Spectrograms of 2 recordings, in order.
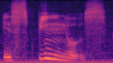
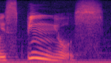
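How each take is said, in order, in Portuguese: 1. A sílaba tônica é a penúltima. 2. A sílaba tônica é a penúltima.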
